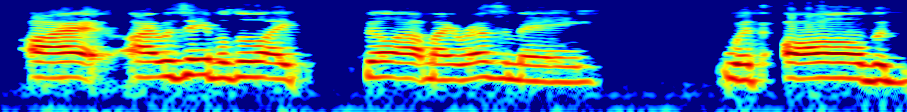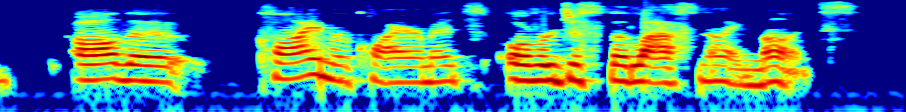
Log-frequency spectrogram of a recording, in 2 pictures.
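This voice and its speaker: A woman speaks at a fairly slow pace in a plain, everyday voice. Her pitch is fairly high, with fairly even intonation. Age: 60s. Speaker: climbing guide. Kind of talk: casual chat.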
